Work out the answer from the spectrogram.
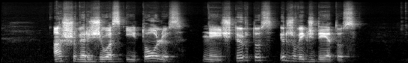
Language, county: Lithuanian, Alytus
